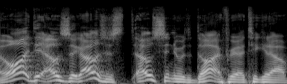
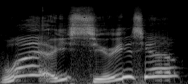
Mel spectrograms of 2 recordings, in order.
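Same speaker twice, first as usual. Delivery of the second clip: much higher, incredulous "What?"; imitating stunned disbelief; slower than usual. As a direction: jump way up in pitch, hammed-up shock. Brother voiced, stunned by complaint.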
